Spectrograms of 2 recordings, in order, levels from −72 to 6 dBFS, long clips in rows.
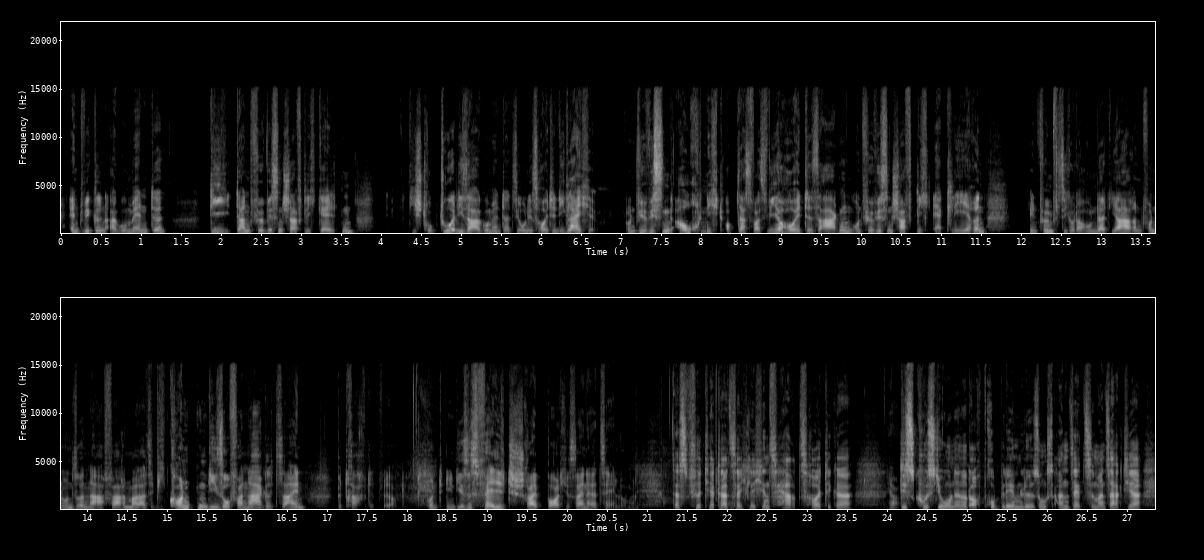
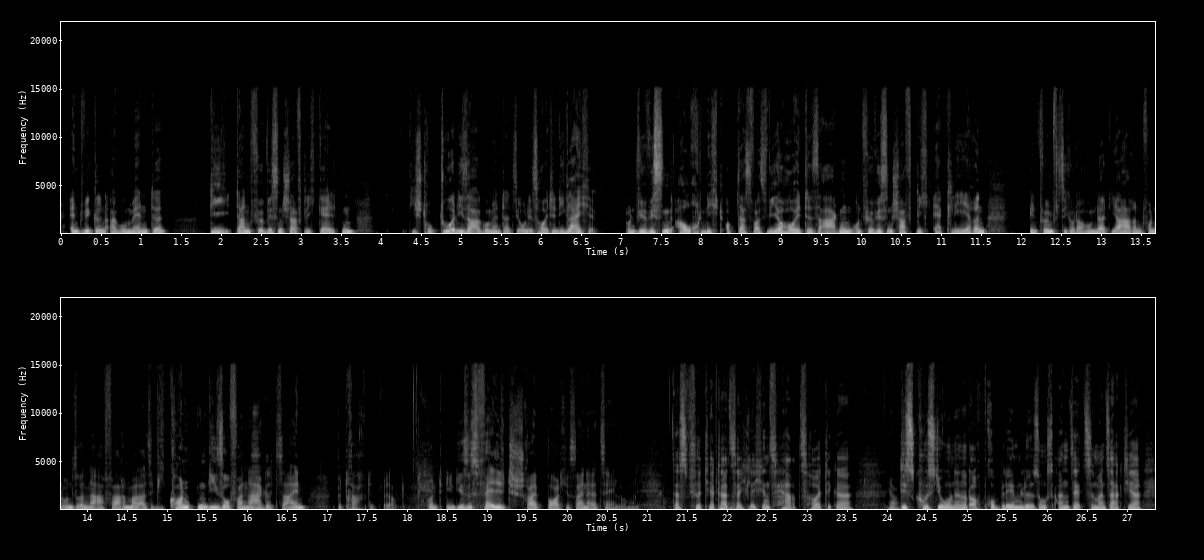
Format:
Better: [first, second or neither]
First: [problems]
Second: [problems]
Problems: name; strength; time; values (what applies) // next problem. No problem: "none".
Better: second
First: thin; very; fading below 850 Hz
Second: none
